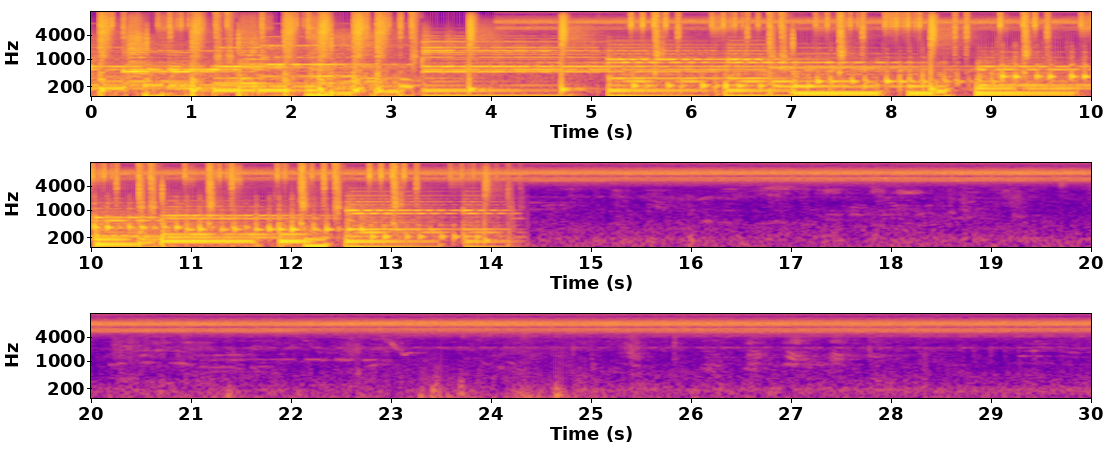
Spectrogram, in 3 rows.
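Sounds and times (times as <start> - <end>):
low rumble: 0.0 - 14.3.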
